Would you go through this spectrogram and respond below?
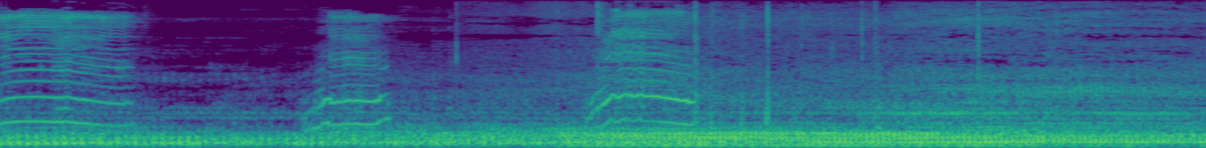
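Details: Abandoned stray cat on the street, still wanting to follow home. Three rising-and-falling meows, the last longest, spaced over the first three and a half seconds, above a steady motorcycle engine rumble and street noise.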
